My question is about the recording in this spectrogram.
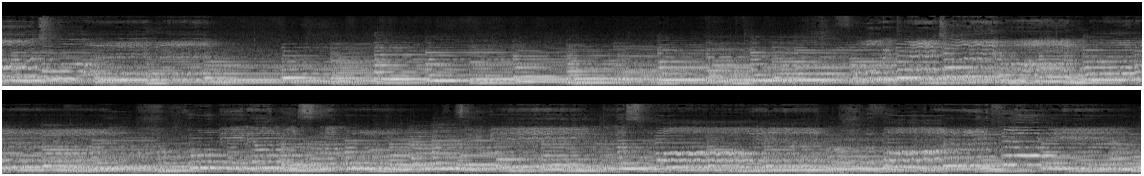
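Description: A countertenor singing an art song in operatic style, the held notes wavering with vibrato, over piano accompaniment.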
